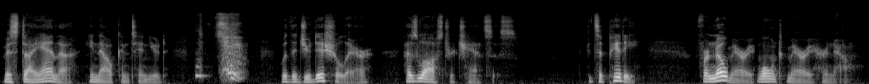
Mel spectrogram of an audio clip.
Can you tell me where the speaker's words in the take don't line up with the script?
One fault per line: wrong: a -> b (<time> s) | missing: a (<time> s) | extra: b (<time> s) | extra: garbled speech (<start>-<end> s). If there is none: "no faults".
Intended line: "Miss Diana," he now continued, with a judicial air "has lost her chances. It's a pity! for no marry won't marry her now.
no faults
